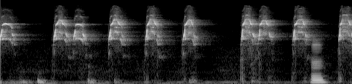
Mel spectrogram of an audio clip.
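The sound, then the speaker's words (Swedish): A predator call blown with the diaphragm to imitate a mouse squeak: a run of about nine sharp, high-pitched squeaks in a quick, uneven rhythm, fairly loud, with a brief low breathy burst near the end. “den kör du muspip med också? Ja. Hur låter det då?”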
